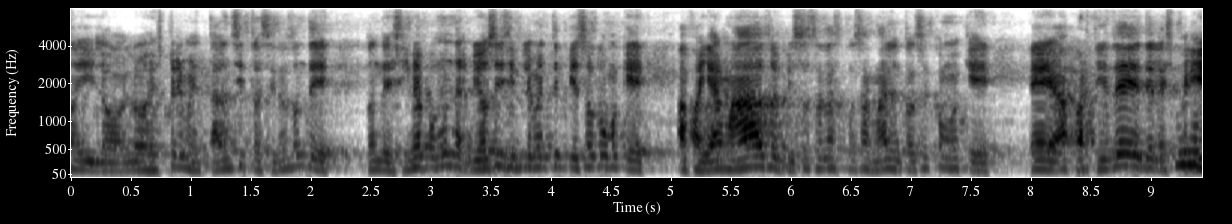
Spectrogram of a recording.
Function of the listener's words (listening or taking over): taking over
